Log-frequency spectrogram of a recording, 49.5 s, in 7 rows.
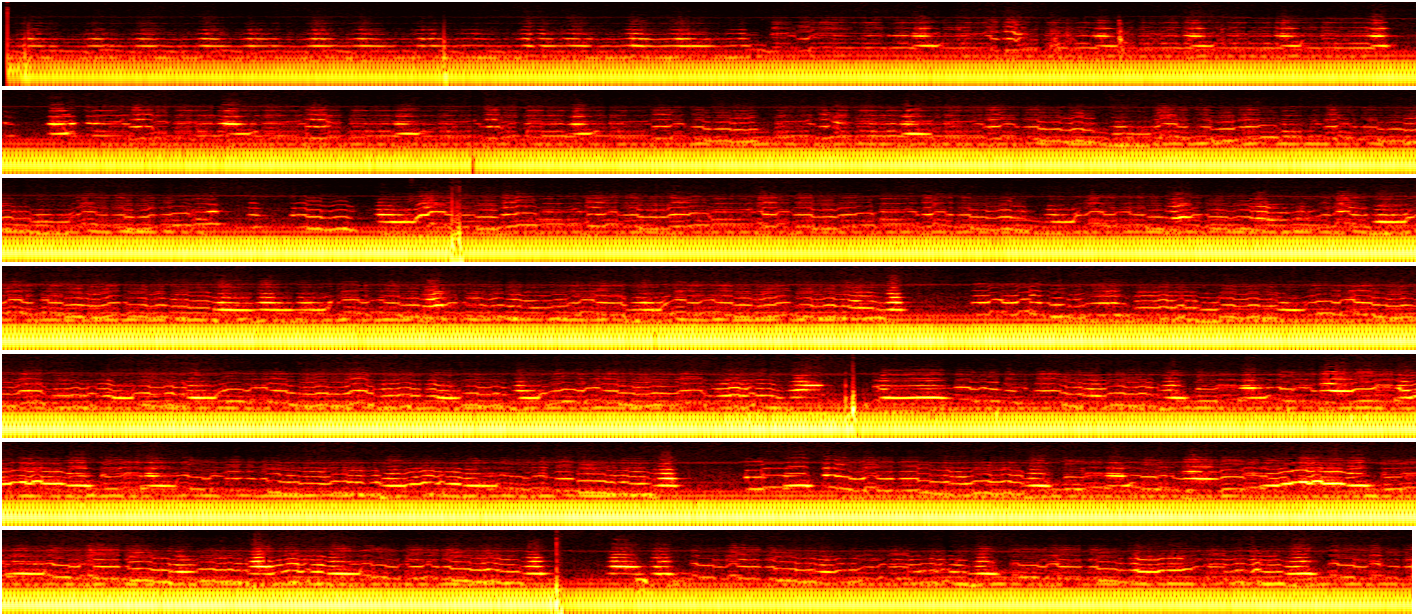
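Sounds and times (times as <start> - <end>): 
folk tune played on fluier: 0.0 - 49.4.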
